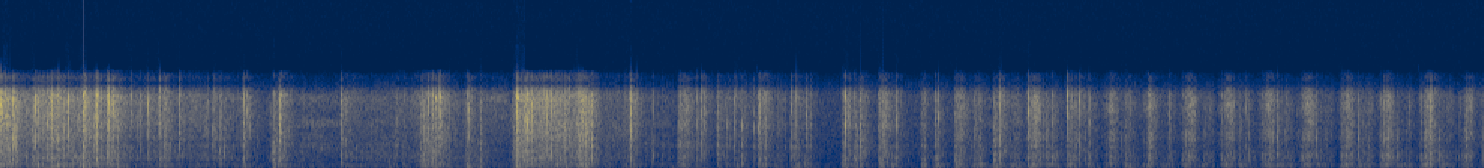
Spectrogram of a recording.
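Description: A makeup brush rubs and taps the crinkled foil of a deflated gold mylar foil balloon held in hand. Dense, bright crinkling and rustling fill the first few seconds, then give way to a quick, uneven run of short crackling taps. The sound is crisp and high with almost no low end.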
